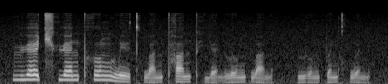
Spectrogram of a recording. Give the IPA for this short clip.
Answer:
lɥɛ˥t͡ɕʰɥɛ˥npʰɤ˥ŋ lwe˥˩ɪ̯t̪ʰwa˧˥npʰa˥n pʰjɛ̰˨˩nlɤ˥ŋpwa˥˩n | ɻɤ˧˥ŋpə˥nkʰwə˥˩n

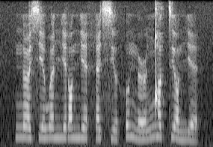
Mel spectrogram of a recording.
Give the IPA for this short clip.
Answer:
nœsʲɛwœ nʲɛɾɔnʲɛhɛ sʲʊho nə˞ŋ͡ǃʌ tʲɔnʲɛ

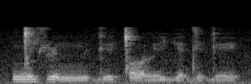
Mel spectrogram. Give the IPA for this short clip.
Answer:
ŋ͡ǀɪçɭɪ mːɪɡɪǀɔ lɪʎɛ dɪɡe

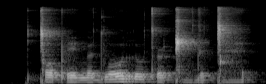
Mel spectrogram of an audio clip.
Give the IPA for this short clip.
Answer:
ǀɔpʼeŋœ dworu tʼə˞ǁe̤dɘ ǀɛ̤

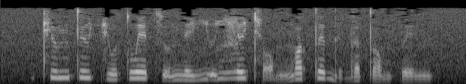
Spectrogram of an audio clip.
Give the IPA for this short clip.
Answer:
cʰʉ˥mt̪ʉ˥cu˧ twe˥t͡sṵ˧n̪e˧ ʎɔ̰˥ʎɮɘ˥cʰɔ̰˩mŋɔ˥ tɘ˥d̪ɪ˩ dɐ˧tɔ˩mpe˩ŋ

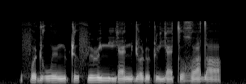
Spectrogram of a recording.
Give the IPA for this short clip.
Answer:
foɖu wøŋy ʈɯfyɭy mʲɯjæni ɖoɽu ʈyjætu ʁʷɑdɑ

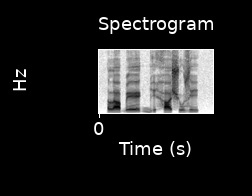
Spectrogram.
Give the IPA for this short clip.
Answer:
la˨ɓeː˨˦ ɡ͡bi˨ha˨ ʃu˨zi˦

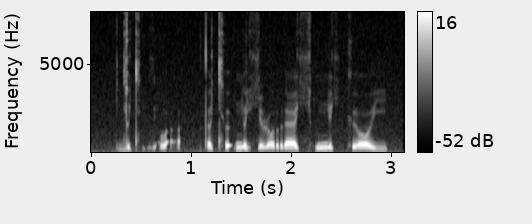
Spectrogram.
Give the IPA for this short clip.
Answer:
ɟəcʰḭʎa̰lˠa̰ | tɐcʰəʔɲɐjçæ ɭɔræ ça̰ʎɲæç kʲɔj

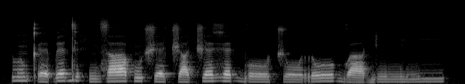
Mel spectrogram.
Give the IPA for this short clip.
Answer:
lũ˦kʼɛ˨ ɓɛ˦dɪ˦˨hĩ˨ zaː˦pũ˦ ʃɛ˨t͡ʃa˨t͡ʃɛ˦ ɣɛ˦ɡ͡boː˨ t͡ʃoː˨roː˦ ɡʷaː˨ ɡĩ˨ni˨mi˦

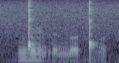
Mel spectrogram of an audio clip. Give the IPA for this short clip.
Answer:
ŋ͡ǃẽrɛ ŋɜɡ͡ǃə̃

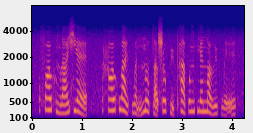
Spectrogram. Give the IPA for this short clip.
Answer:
fɑ˥ʊ̯xʊ˨ŋla˧˥ɪ̯ɕjɛ˥˩ | xɑ˥ʊ̯xwa˥˩ɪ̯fwə̰˨˩n n̪ɤ˥˩t̪ä̰˨˩ʂɤ˥py̰˨˩ pʰä˥˩pɤ˥ŋ pjɛ˥n̪ɑ˥˩ʊ̯ly˧˥pwḛ˨˩˦ɪ̯

